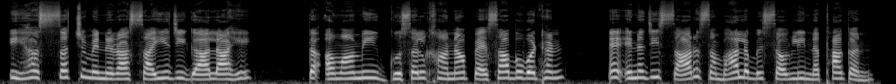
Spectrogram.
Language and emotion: Sindhi, sad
